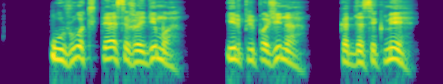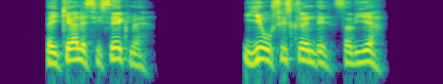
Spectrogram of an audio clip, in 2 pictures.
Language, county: Lithuanian, Klaipėda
